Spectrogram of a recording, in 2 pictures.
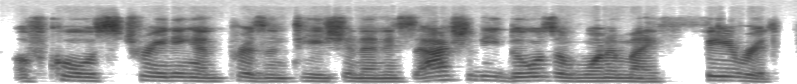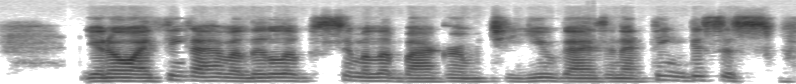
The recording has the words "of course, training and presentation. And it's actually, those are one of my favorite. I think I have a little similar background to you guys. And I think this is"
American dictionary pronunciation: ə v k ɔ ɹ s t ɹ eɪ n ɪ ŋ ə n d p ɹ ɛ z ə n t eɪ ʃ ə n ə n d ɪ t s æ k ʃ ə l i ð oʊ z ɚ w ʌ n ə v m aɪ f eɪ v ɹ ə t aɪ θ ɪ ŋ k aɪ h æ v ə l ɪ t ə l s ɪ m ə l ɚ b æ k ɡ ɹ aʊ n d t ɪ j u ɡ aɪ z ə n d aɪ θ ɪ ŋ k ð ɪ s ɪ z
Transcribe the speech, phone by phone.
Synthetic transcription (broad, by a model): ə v k ɔ ɹ s t ɹ eɪ n ɪ ŋ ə n p ɹ ɛ z ə n t eɪ ʃ ə n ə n ɪ t s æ k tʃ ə l i ð oʊ z ɚ w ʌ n ə v m aɪ f eɪ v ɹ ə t aɪ θ ɪ ŋ k aɪ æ v ə l ɪ t l s ɪ m l ɚ b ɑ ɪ ɡ ɹ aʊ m t ɪ j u ɡ aɪ z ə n aɪ θ ɪ ŋ k ð ɪ s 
